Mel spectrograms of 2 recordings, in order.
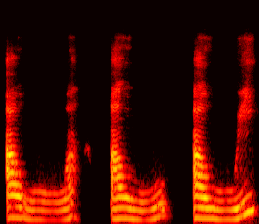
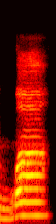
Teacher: So u tu yang bulatkan bibir tu ialah point makhraj untuk hasilkan wow.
